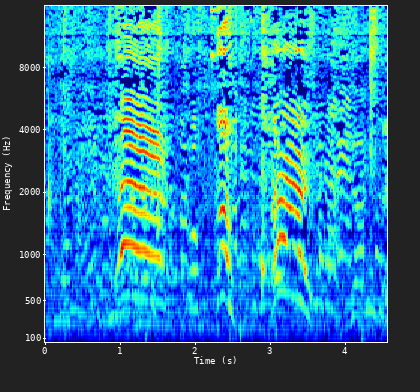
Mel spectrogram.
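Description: Children shout loudly nearby.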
